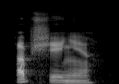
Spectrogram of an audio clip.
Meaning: inflection of обще́ние (obščénije): 1. genitive singular 2. nominative/accusative plural
- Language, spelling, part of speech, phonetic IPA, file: Russian, общения, noun, [ɐpˈɕːenʲɪjə], Ru-общения.ogg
